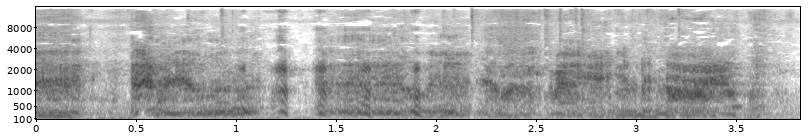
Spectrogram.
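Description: A dog snarls and growls continuously, breaking into several sharp, loud barks over a few seconds, with no one speaking.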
